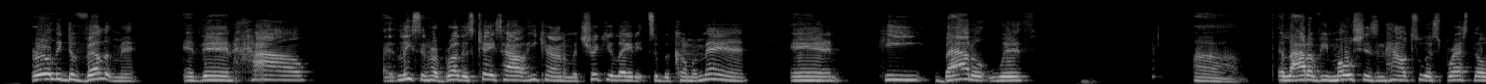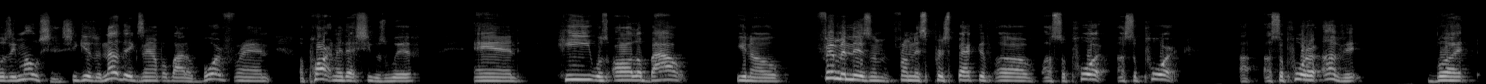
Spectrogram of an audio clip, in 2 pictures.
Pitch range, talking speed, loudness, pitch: 170-210 Hz, 140 wpm, -29 LUFS, 190 Hz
